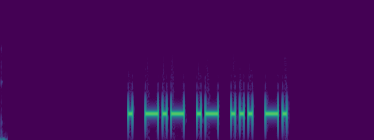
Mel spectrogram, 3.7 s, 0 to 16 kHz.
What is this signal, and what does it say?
Morse code, heard as a keyed tone, about 27 wpm, 700 Hz. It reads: EKASN
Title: Code Groups - 5 Letters - 28wpm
